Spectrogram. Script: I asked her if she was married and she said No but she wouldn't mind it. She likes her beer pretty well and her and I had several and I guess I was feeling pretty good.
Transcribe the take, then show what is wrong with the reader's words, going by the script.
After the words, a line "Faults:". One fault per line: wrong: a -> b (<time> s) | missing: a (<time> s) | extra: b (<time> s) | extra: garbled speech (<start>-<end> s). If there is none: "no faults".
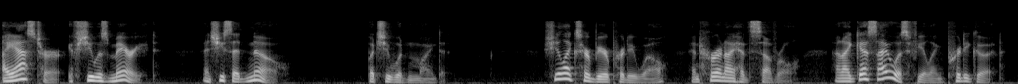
I asked her if she was married and she said No but she wouldn't mind it. She likes her beer pretty well and her and I had several and I guess I was feeling pretty good.
Faults:
no faults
